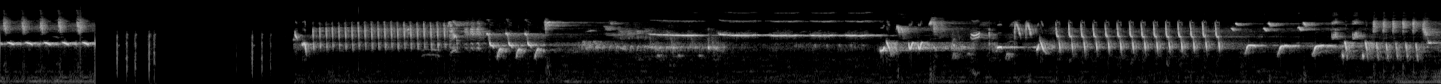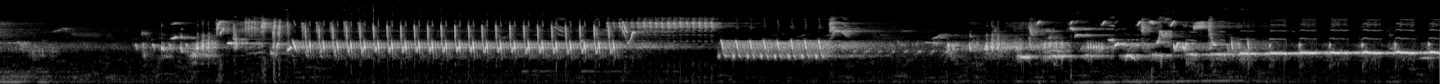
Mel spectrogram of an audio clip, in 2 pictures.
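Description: A songbird singing almost without stop: long, rapid, high-pitched trills mixed with held whistled notes. It breaks off briefly about two seconds in and again around fifteen seconds.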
